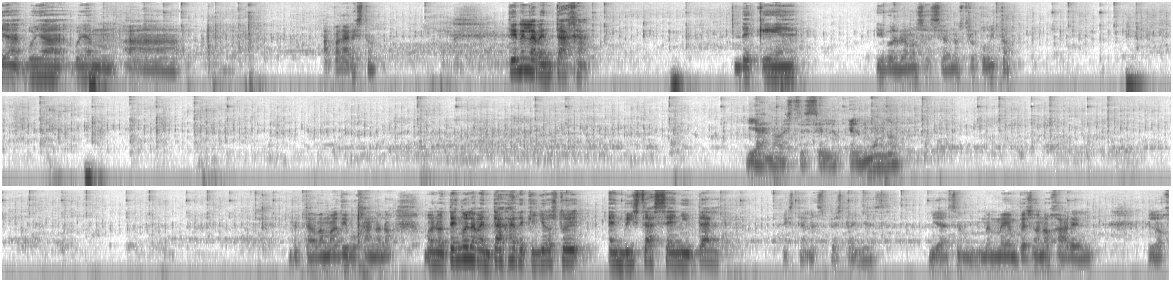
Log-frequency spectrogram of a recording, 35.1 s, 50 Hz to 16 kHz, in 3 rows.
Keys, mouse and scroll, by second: 1.0 right click, 1.6 click, 2.1 right click, 2.4 click, 6.8 right click, 8.8 click, 11.3 right click, 13.9 click.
